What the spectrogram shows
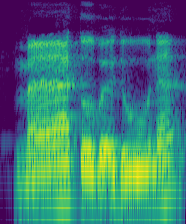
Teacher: با کے اوپر حروف قلقلہ ہے اور ساکن ہے، جس کی وجہ سے قلقلہ کریں گے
